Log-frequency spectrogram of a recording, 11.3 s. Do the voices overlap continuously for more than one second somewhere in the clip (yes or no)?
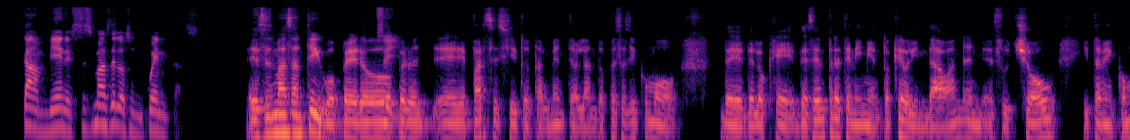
no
